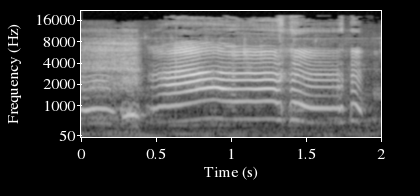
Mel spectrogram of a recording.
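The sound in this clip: An infant cries in a sustained, high, wailing voice, broken by a few brief catches of breath. The cry is loud and stands alone, with no talk.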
